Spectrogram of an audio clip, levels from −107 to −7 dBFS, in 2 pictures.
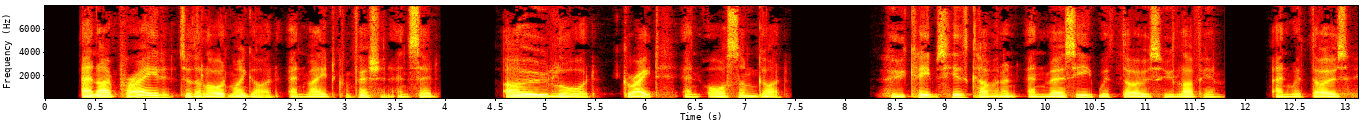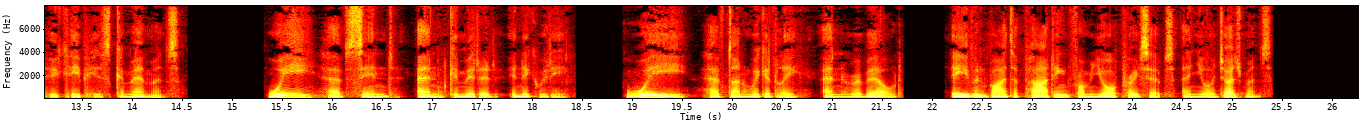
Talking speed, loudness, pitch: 135 wpm, -21 LUFS, 115 Hz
